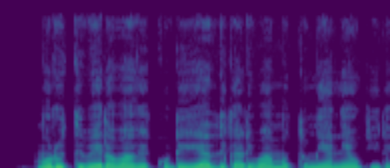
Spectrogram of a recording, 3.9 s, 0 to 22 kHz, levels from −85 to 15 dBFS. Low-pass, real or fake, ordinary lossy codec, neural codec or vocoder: 19.8 kHz; real; none; none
